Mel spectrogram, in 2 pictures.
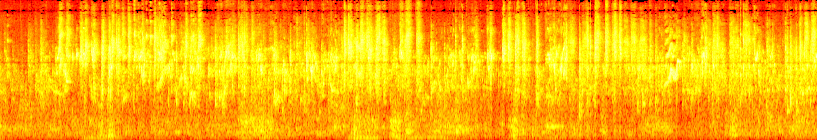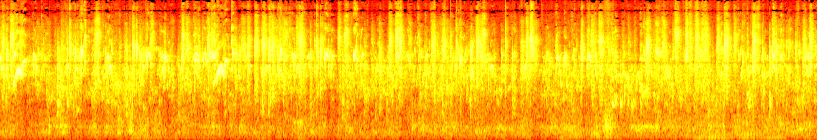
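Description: Aviary birds, budgerigars and zebra finches, chattering with many short overlapping calls and chirps that never let up.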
